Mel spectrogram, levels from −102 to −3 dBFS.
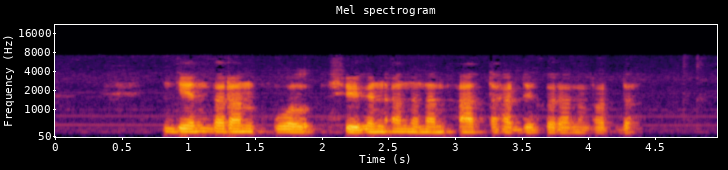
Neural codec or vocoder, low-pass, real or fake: none; 7.2 kHz; real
